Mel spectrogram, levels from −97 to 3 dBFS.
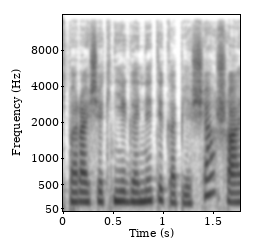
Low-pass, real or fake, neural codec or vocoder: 14.4 kHz; real; none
